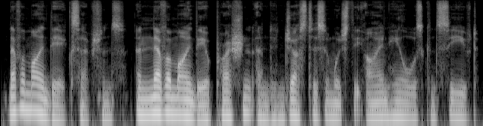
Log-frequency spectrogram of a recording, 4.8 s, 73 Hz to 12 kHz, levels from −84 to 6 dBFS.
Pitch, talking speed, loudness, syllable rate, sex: 95 Hz, 225 wpm, -21 LUFS, 6.7 syllables/s, male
